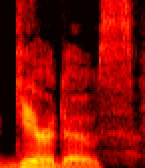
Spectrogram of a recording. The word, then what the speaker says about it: Gyarados: everybody needs a Gyarados.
